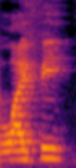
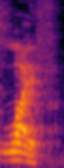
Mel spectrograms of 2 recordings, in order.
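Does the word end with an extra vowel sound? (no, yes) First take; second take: yes; no. First: An extra 'ee' vowel is sounded after the f. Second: The word ends cleanly on the f sound. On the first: The speaker calls it wrong. "That is not lifey" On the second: The speaker calls it right. "It is life"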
